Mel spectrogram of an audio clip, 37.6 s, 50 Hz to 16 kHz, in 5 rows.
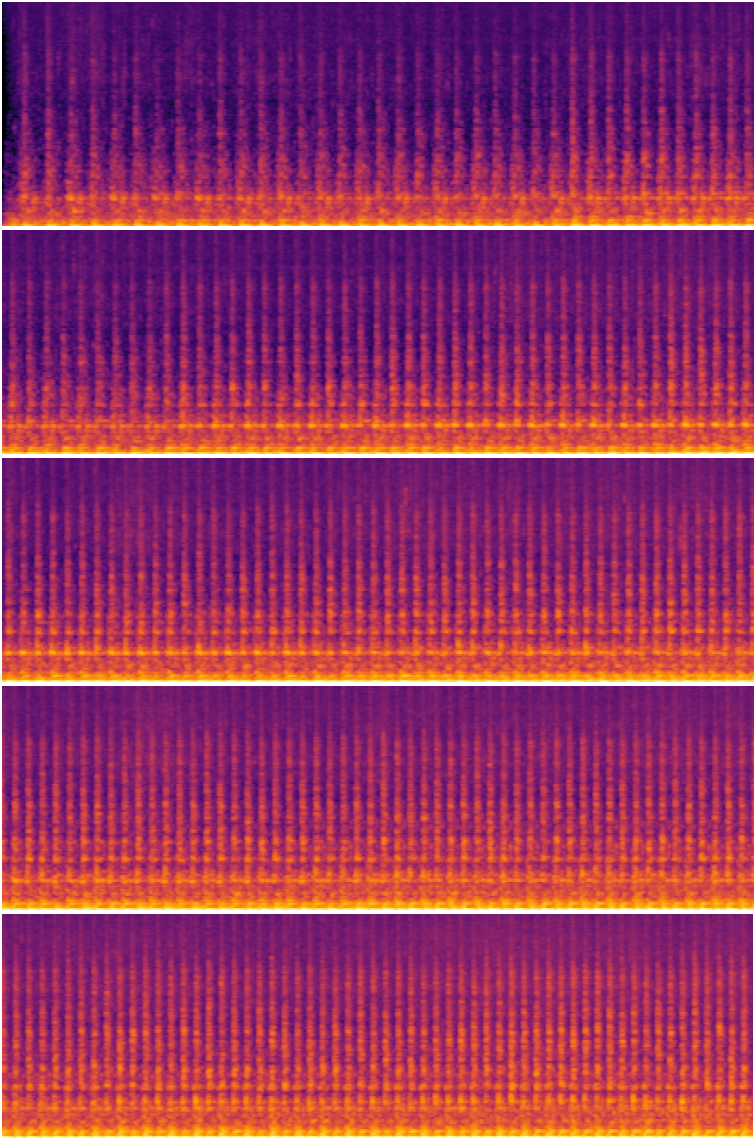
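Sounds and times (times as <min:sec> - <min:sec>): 
fishing trawler engine accelerating from slow to fast: 0:00.0 - 0:37.5.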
